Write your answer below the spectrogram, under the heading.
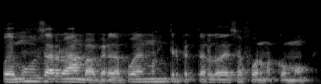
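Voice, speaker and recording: A man teaching an online English class, repeating words slowly and quizzing his students. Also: medium pitch, echoey room, highs cut off. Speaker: English tutor.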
